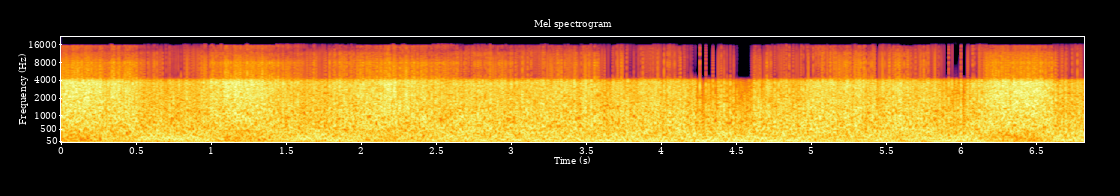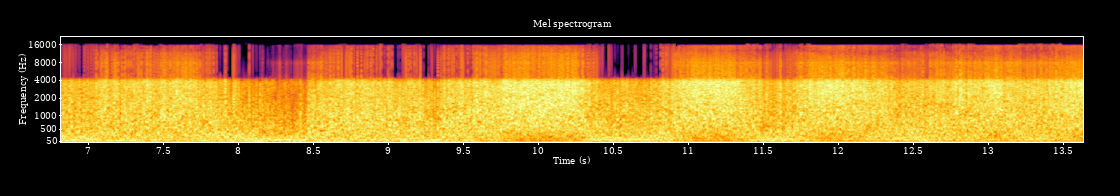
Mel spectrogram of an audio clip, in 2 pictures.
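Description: Wind roars loudly across the microphone, surging and easing.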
